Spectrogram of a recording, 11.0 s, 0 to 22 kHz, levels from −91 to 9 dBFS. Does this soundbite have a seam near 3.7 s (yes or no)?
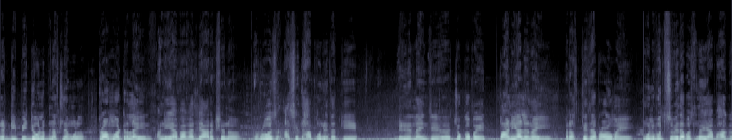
yes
